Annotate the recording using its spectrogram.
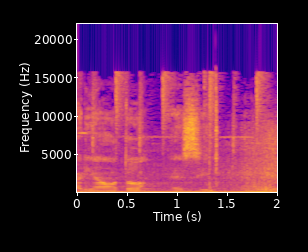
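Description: A car engine running with a low steady hum, then revving up with a rising pitch near the end, mixed with music and a short voice at the start.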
